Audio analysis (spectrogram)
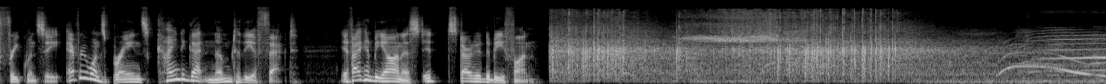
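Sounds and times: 
speech: 0.1s - 5.5s
commercial-grade fireworks exploding outdoors: 5.5s - 10.4s
shrill whistling firework rockets rising: 5.5s - 11.0s
crowd noise: 6.1s - 11.0s.

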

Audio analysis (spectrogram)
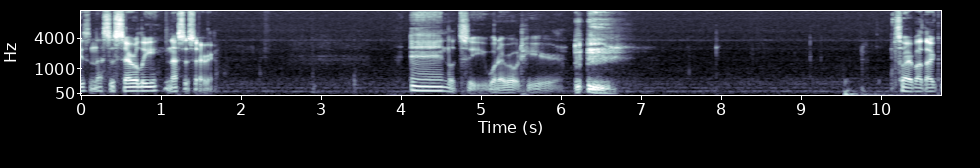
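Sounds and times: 
speech: 0.0s - 1.9s, 4.2s - 6.8s, 10.2s - 10.7s
throat clearing: 6.2s - 7.0s.

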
